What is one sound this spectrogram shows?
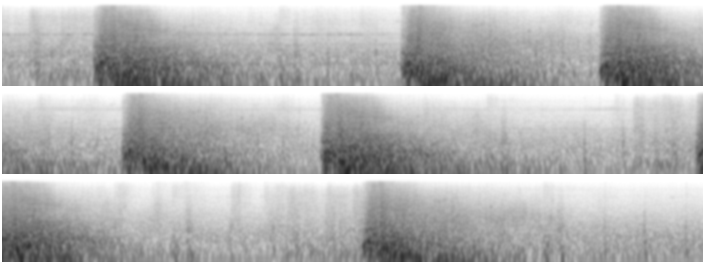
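Huge horns blast with a deep boom, again and again, each blast fading slowly.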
